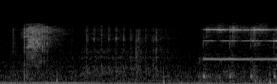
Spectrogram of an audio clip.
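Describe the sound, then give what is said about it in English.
A metallic clunk as the guard is lifted and the handle pulled, then a fire alarm box bell starts ringing steadily and fairly loud, with rapid repeated strikes over a low background hum. “To send fire alarm, lift guard, then pull handle. Yeah, now a bell goes off in the box, but don't let it scare you.”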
